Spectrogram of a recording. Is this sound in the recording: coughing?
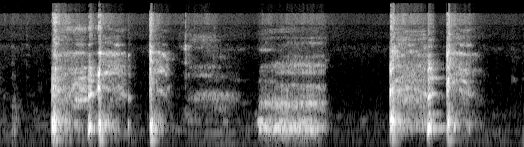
yes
